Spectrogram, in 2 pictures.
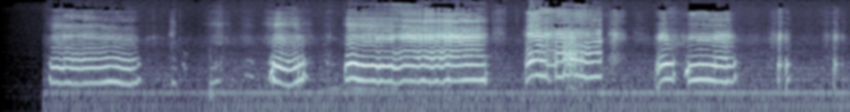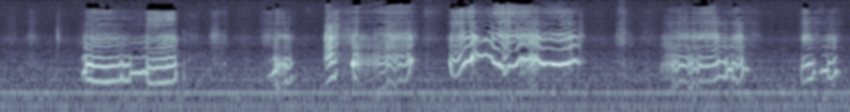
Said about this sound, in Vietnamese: Ông Jerome lúng túng vì đứa bé la hét ầm lên.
